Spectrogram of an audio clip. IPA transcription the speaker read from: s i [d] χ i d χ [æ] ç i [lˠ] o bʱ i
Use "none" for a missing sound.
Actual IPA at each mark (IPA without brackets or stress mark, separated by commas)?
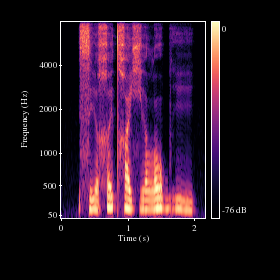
none, æ, lˠ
